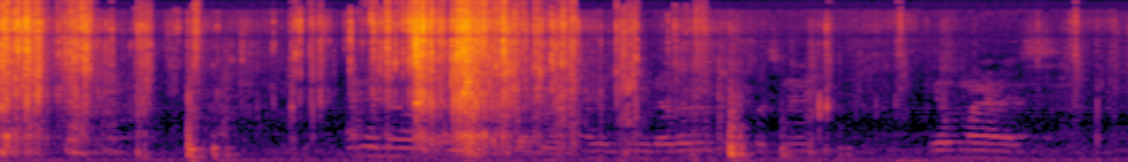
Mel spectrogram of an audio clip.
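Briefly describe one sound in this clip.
Cards shuffle and slap against a stack.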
